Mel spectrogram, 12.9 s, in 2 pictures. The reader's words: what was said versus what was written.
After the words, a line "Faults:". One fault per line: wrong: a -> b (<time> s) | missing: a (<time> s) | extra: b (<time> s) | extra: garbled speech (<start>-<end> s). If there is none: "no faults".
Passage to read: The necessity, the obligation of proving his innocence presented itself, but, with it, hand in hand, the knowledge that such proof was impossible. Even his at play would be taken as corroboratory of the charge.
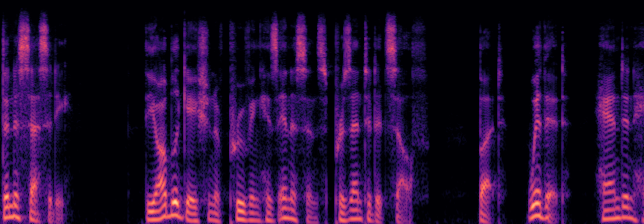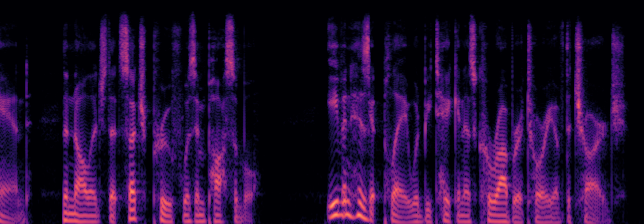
The necessity, the obligation of proving his innocence presented itself, but, with it, hand in hand, the knowledge that such proof was impossible. Even his at play would be taken as corroboratory of the charge.
Faults:
no faults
